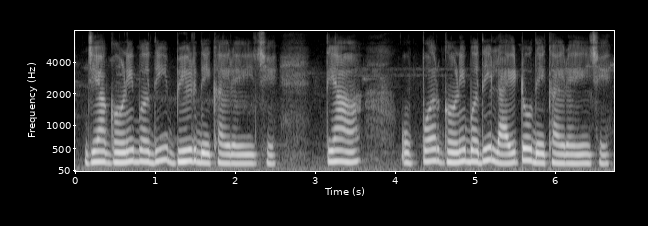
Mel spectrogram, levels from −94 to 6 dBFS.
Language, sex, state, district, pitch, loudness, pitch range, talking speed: Gujarati, female, Gujarat, Valsad, 215 Hz, -14 LUFS, 195-230 Hz, 135 wpm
